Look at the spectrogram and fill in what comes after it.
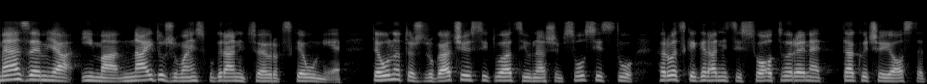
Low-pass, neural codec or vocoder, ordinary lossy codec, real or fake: none; codec, 16 kHz, about 1 kbps, DyCAST, with the encoder's durations; none; fake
